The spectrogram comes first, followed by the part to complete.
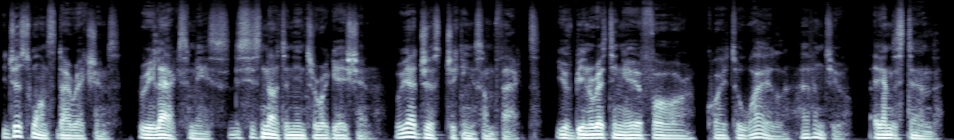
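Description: A restrained, courteous police lieutenant for a video game. His voice is deep, dark and husky, delivered in a measured deadpan with a dry, sardonic edge. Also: no room sound, heavily acted. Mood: calm, formal. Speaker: game character, police detective. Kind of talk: video game dialogue voice lines.

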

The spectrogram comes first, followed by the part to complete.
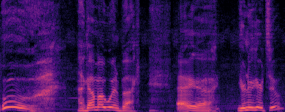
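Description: A man's voice: fairly high pitch, huge pitch swings, measured pace, gravelly, music in the background, exaggerated voice. A man voicing a friendly, easygoing young construction worker, chummy and casual, in an anime game cutscene.

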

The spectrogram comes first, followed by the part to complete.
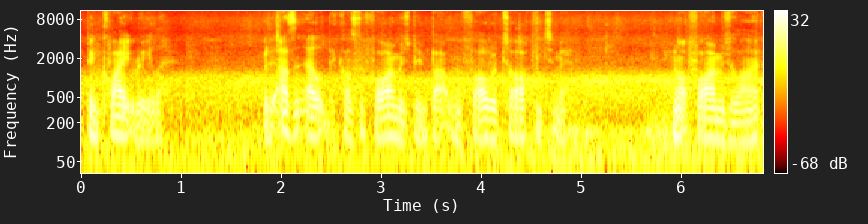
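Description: A man's voice: fairly even intonation, moderate pace, creaky. A middle-aged man, chatting casually to the camera about airgun pest control from inside a farm building. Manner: low-key, chatty, fillers like "you know". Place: farm building loft, indoors. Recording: noisy outdoor-farm ambience.

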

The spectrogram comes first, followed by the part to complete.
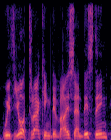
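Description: A man's voice: on the high side, lively intonation, moderate pace, natural voice. An actor playing an arrogant male inventor who talks down to others. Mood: condescending. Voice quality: condescending. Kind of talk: video game voice acting.

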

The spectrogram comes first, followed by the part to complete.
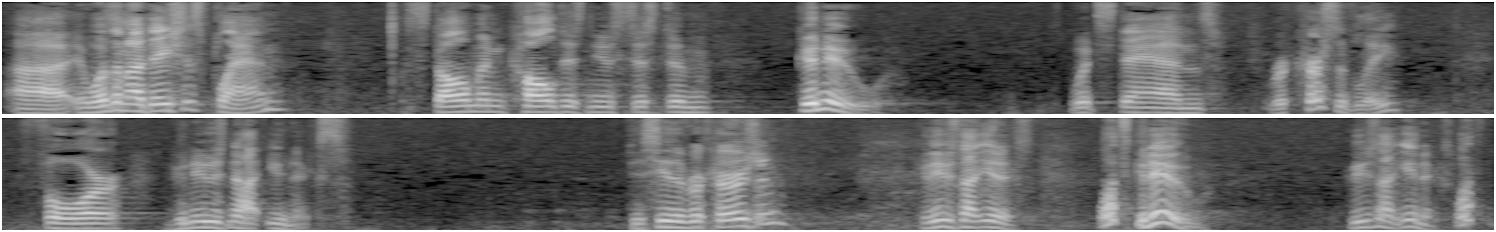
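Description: A man's voice: on the high side, unhurried, pauses often, breathy edge. Man telling tech history on stage. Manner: animated storytelling with rhetorical questions. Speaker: keynote speaker. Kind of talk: conference keynote lecture.

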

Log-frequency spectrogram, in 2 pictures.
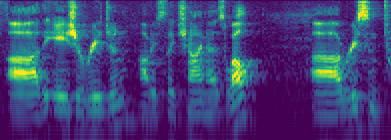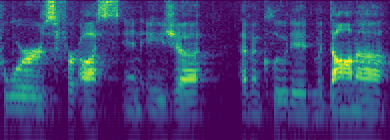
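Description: A man in his forties, from New York, speaking as a panelist on a conference stage, brisk and matter-of-fact into a handheld microphone. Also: lowish voice, a bit bright. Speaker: panelist, concert promoter. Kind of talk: panel discussion.

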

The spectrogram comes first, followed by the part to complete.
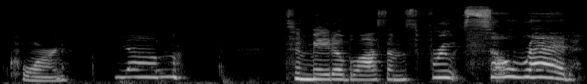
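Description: A middle-aged American woman reads a picture book aloud, adding expressive, wondering comments for young listeners. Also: a little high. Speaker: storytime reader and teacher.

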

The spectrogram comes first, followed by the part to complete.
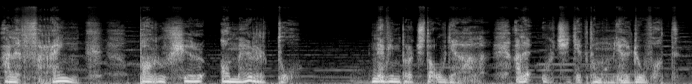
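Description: A stern aging crime boss, with a creaky edge to his voice. He speaks gravely and with authority, his pitch moving widely, as in a dramatic game cutscene over music. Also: animated. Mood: grim resolve. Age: older.

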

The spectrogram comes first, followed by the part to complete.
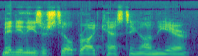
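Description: A man explaining a demonstration in a measured, matter-of-fact way, with a radio playing. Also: medium pitch, fairly bright tone. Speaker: presenter demonstrating a vintage radio. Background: radio playing music and stations.

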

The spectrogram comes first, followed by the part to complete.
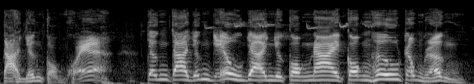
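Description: A man's voice: high-pitched, animated, unhurried, pushed and bright, full character voice. A man playing a spry, jovial old villager in a folk-tale cartoon.

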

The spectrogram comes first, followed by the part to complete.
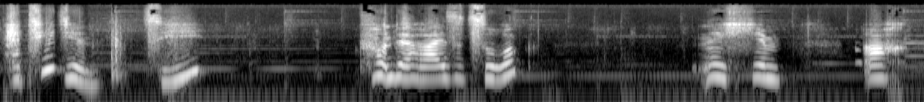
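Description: A woman's voice: sits high, animated, takes it slowly, faint music behind. An actress playing a spirited, horse-loving young girl in a German children's audio drama. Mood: earnest, soft.

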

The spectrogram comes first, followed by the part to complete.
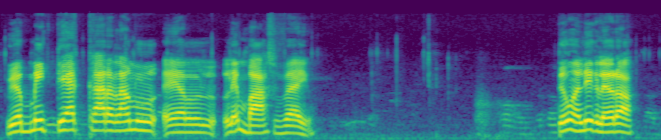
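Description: A young man with a Brazilian accent and a slightly hoarse voice, doing casual, slangy gameplay commentary as a video host. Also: high voice, unhurried, a bit bright, no echo, dull audio. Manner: informal, slangy.

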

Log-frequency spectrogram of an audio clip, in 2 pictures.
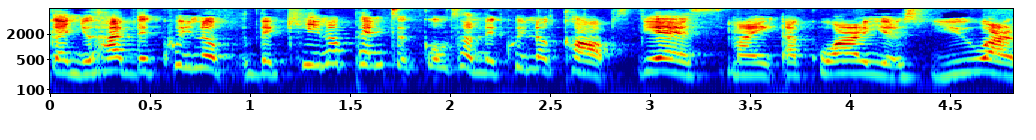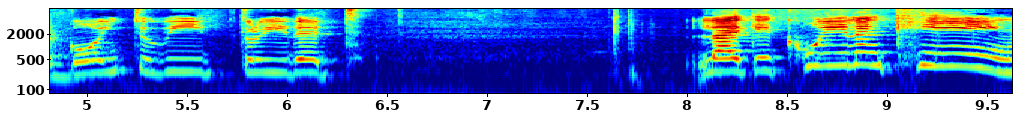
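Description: A woman's voice: high-pitched, sharp tone. A woman from Venezuela with a Venezuelan Spanish accent, giving a casual, encouraging tarot reading and addressing viewers affectionately. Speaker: tarot reader.

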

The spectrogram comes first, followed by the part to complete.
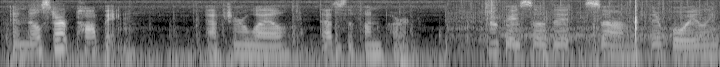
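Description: A woman in her thirties chatting casually in a cooking vlog, relaxed and rambling, thinking aloud as she goes, filmed on a phone at arm's length inside a parked car. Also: on the low side. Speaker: vlogger. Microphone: phone camera at arm's length. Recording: noisy car interior.

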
